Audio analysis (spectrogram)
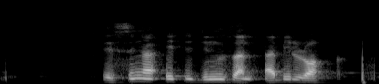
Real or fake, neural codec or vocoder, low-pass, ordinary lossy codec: real; none; 7.2 kHz; MP3, 64 kbps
